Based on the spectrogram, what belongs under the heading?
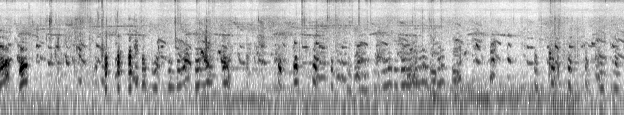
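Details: Hens and roosters at a chicken farm producing a busy chorus of short, sharp clucks in quick irregular bursts, many birds overlapping, above a low constant hum.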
